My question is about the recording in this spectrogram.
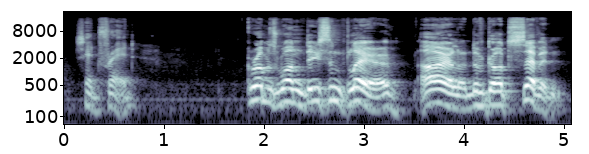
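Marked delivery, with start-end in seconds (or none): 1.8-5.0 louder, short and dismissive; curt. A narrator's reading. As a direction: cut the argument off briskly. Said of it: "said Charlie shortly".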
